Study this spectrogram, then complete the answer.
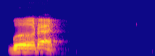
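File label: "berat", Malay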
